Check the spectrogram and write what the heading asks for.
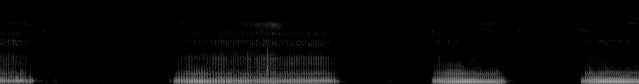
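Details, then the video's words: Sleeping Shar Pei giving loud, deep, rattling snores, each lasting around a second or more and separated by quiet pauses, with a faint steady hum in the background. "Шарпей храпит"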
